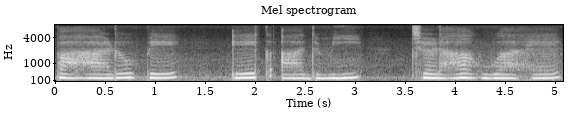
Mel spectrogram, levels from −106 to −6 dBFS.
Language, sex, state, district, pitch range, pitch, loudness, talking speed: Hindi, female, Chhattisgarh, Raipur, 205-225 Hz, 215 Hz, -14 LUFS, 80 wpm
